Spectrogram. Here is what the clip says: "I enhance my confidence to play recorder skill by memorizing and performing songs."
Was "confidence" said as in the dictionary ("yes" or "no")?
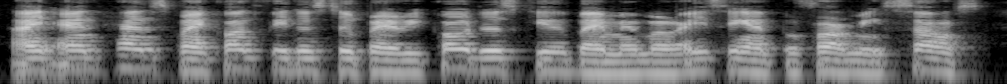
yes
